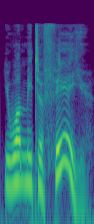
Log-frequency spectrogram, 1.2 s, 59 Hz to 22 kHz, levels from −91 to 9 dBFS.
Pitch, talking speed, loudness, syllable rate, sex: 170 Hz, 305 wpm, -17 LUFS, 5.9 syllables/s, male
